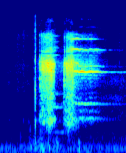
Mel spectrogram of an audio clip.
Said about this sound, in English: And by the way, for those who don't know about the green button, it's green, it's a button, and it sits right here in Vegas, and it makes this sound.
